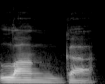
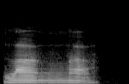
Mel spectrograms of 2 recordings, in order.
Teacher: with this ng sound, there isn't actually a G sound. So it's not longa.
